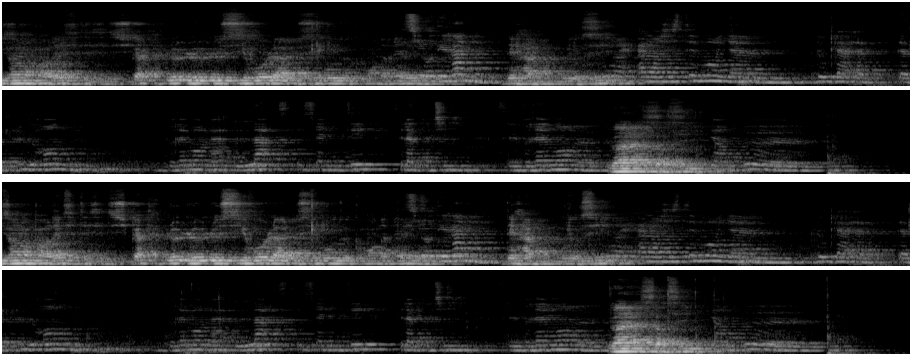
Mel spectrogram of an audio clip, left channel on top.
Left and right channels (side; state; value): both; normal; correlation 0.62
